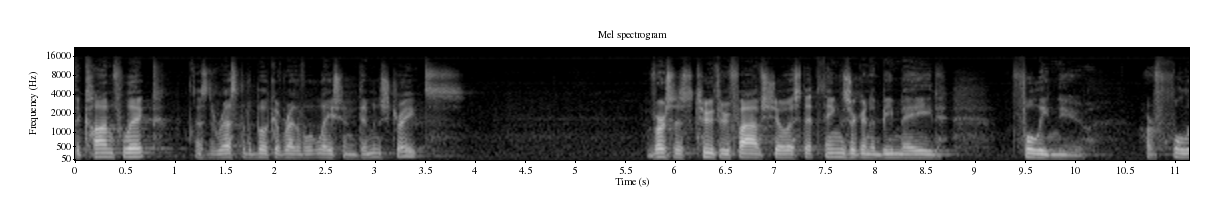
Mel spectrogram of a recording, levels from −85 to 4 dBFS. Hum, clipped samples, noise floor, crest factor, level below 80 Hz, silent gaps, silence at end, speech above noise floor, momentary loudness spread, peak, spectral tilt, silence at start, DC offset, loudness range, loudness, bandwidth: none; under 0.1%; -61 dBFS; 24 dB; -80 dBFS; none; 0 s; 34 dB; 18 LU; -4 dBFS; -4 dB/octave; 0 s; under 0.1%; 7 LU; -27 LUFS; 16 kHz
